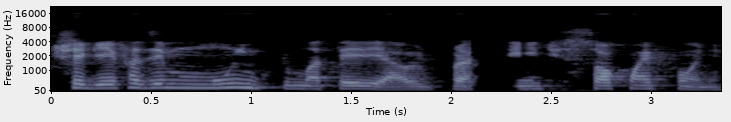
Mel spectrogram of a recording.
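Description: With lively intonation, a man with an unremarkable speaking voice talks at a moderate pace. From Manaus, Brazil. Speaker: videomaker. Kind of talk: casual chat.

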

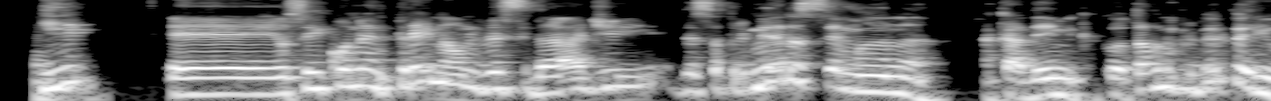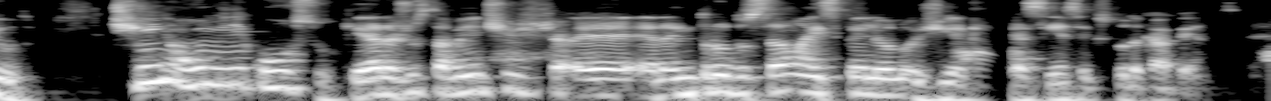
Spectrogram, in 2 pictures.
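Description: This man's high-pitched voice swings very widely in pitch as he talks at a fairly quick pace. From Minas Gerais, Brazil (Belo Horizonte). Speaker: biology professor. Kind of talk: interview.

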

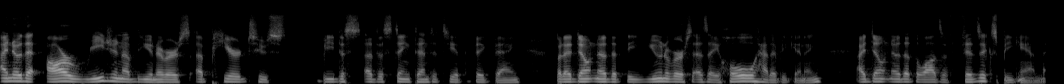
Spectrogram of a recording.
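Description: With an American accent, a man at a medium pitch talks at a very fast pace with fairly even intonation, recorded very cleanly with a silent background and a dry, close sound with no echo. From Virginia, Richmond. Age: 30s. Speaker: atheist debate guest, engineer and war veteran. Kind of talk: casual debate.

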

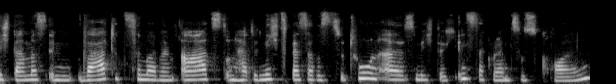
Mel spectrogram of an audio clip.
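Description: A woman speaks in a somewhat breathy voice, and the sound is dry and close with no echo. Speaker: podcast co-host. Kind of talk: casual chat. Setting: remote call from a caravan. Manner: animated, laughing often. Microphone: muffled, recording under a blanket.

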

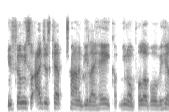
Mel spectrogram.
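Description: A plain, everyday voice with an American accent and ordinary pitch variation comes through in a dry, close sound with no echo. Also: man. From New York City, the Bronx. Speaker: podcast host. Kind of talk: casual chat.

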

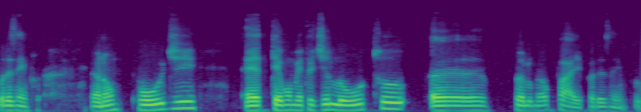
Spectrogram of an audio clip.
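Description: A man speaks at a fairly slow pace with a medium pitch. His pitch varies in an ordinary way, and he leaves long, frequent pauses. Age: 20s. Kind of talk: interview testimony. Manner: halting.

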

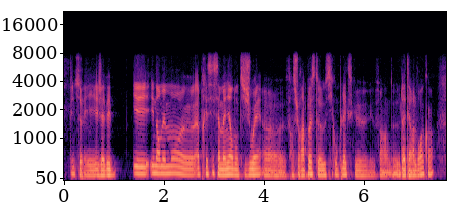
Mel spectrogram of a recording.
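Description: With ordinary pitch movement and a mid-range voice, a man talks at a moderate speed. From Rennes, Brittany, France. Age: 20s. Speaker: football supporter, social media account. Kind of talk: casual chat.

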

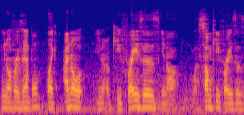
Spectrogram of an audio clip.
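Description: In a normal speaking voice, a man with an American accent talks at medium pitch with ordinary pitch variation. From United States. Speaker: podcast co-host. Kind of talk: casual chat.

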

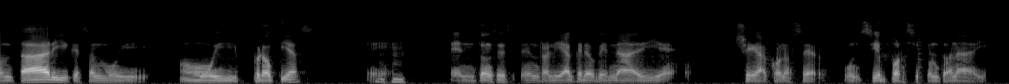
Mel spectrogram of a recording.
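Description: A man talks at a very slow pace in a fairly low pitch. His intonation is monotone and flat. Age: 20s. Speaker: interview guest. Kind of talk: casual interview. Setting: at home during lockdown.

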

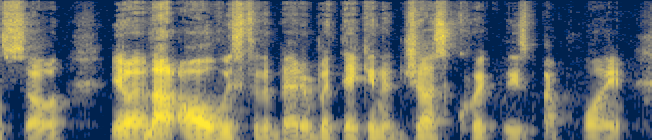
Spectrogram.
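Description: Very fast speech from a man with a fairly low voice and fairly even intonation. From US West Coast, San Francisco Bay Area (born in the Philippines, moved young). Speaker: online trading card seller and vlogger. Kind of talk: casual interview chat.

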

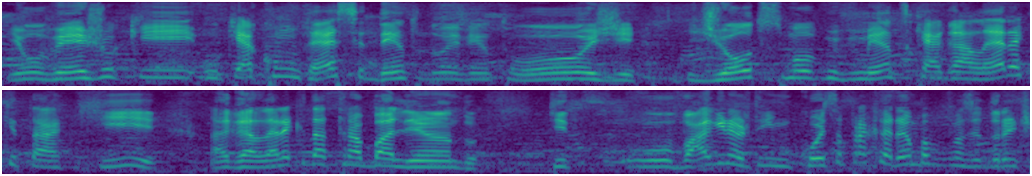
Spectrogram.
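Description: Against noticeable background noise, the words come out at a very fast pace. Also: man. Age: young. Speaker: podcast co-host. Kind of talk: casual interview. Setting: live event.

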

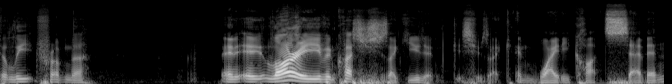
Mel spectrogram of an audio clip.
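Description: A man with an American accent, at a moderate pace with very wide pitch swings, in a very clean recording with a silent background. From New York (Long Island). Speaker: outdoor enthusiast. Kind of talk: casual chat.

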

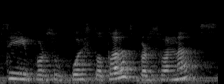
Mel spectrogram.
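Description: Fairly slow speech from a woman, fairly high in pitch, with audible room echo and noticeable background noise. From Mexico, northern Jalisco. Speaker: podcast guest. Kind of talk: casual chat.

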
